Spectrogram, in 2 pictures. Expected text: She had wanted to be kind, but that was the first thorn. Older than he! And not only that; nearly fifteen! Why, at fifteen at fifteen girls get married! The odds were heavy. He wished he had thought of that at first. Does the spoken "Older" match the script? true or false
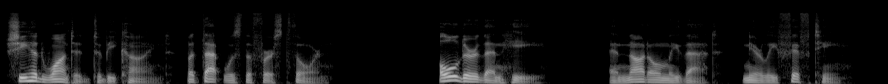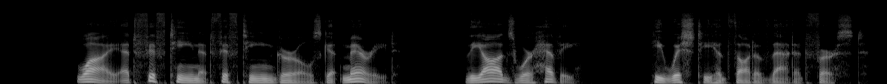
true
